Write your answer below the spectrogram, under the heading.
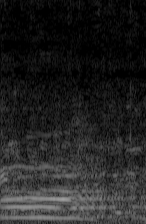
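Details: Heifer calf offered for sale at Pochampalli cattle market in India lows in one sustained, steady moo that sags slightly in pitch toward its end, with faint crowd murmur behind.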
